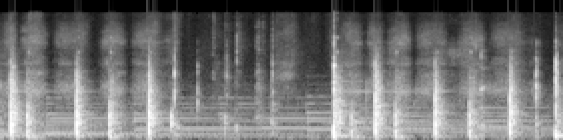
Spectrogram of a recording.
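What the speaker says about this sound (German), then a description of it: "Und jetzt werden wir den ausrollen. Ich mache das ganz klassisch mit Omas Nudelholz." A wooden rolling pin works wheat tortilla dough on a kitchen surface, giving repeated soft knocks and thumps in an uneven rhythm, close and fairly loud, with light clinks between strokes and no talk.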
